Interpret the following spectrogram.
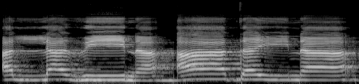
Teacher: یہاں حمزہ کو کھڑی زبر کی وجہ سے کھینچ کر ادا کریں گے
